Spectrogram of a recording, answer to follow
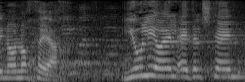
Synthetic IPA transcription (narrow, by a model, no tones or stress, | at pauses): nonoχeaχ | julioeled̪elʃtejn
